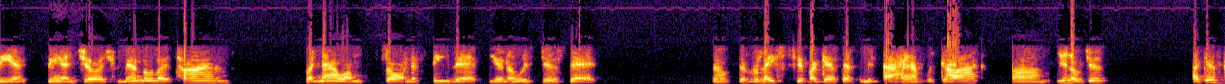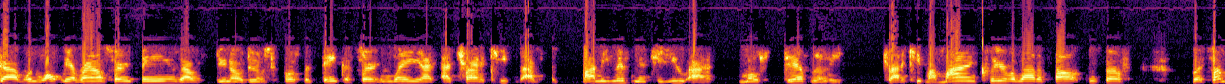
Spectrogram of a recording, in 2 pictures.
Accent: Jackson, Mississippi, United States; I'm from Jackson, Mississippi.

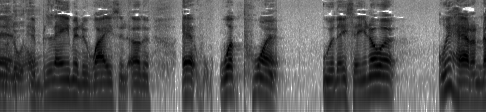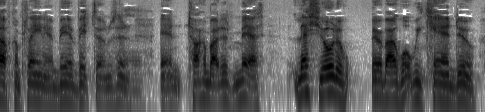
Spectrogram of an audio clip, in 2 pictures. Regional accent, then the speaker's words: Alabama, United States; Right. I grew up in Alabama.

